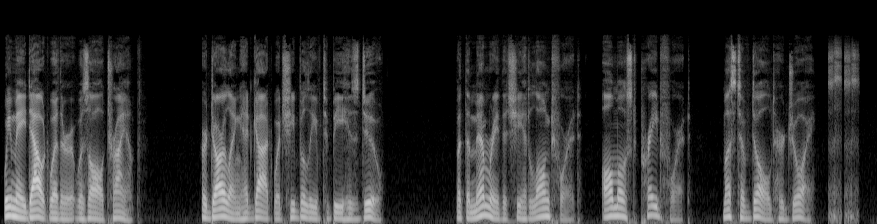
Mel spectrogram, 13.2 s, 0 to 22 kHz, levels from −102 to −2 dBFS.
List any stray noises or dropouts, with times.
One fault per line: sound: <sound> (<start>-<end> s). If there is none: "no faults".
sound: laugh (12.4-12.9 s)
